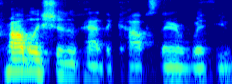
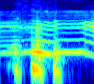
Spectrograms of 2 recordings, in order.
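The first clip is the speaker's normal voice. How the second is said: high squealing laugh; 4 dB louder than usual. Real, not acted. Laughing while retelling.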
